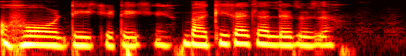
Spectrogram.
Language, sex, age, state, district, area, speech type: Marathi, female, 18-30, Maharashtra, Ahmednagar, rural, spontaneous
